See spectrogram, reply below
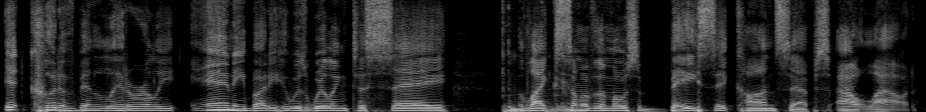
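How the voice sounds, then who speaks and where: A man's voice: mid-range voice, takes it slowly, darkish tone, dry recording, studio quality. A man chatting casually about politics on a livestream, emphatic and exasperated, swearing often.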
